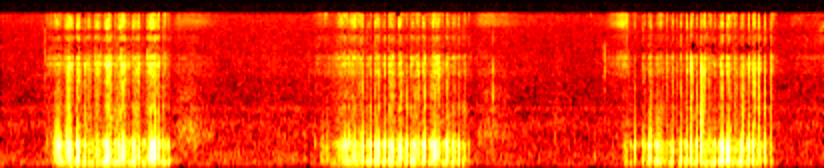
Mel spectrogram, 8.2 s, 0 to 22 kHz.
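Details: French Bulldog puppy Beau, 5.5 months old, snoring like a grown man; three long, loud, gravelly snores each lasting over a second, spaced about three seconds apart, rough and vibrating.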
